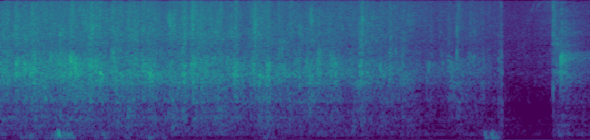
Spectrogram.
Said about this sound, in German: Danke für eure Mithilfe. Ihr könnt euch wieder setzen. Applaus ist das wert, denke ich.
